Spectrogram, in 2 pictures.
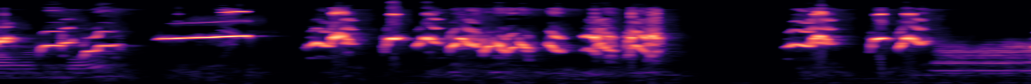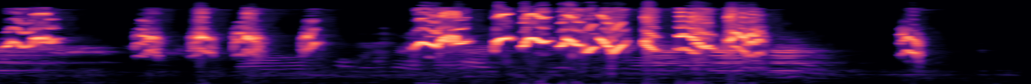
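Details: Wild oriental magpie-robin singing in the evening during its dancing display. Long varied phrases of whistles and warbles are broken by harsher buzzy, harmonic calls. A dense burst of rapid notes comes near the end.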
